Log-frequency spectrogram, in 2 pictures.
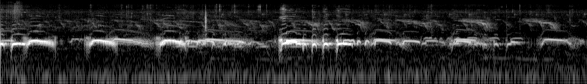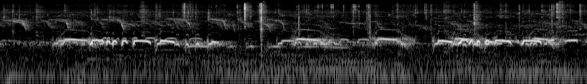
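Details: Local zebra dove, a strong-voiced, often-singing bird used as a lure for other zebra doves: long runs of rolling, warbling coos in a steady mid pitch, with a quieter patch midway and faint low rumble.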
